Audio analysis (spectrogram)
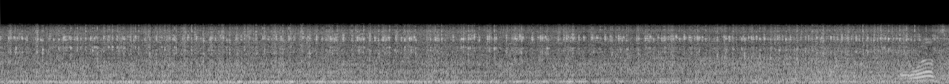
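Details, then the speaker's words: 1978 Mercury Marquis Brougham, 351 V8, about 85,000 supposedly original miles, cold on fast idle: an uneven, lumpy chug with a tractor-like knock that is not the belt, plus slight smoke. The idle smooths out once warm. "that's not the belt that's making that noise sounds like it's tractoring almost right here"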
